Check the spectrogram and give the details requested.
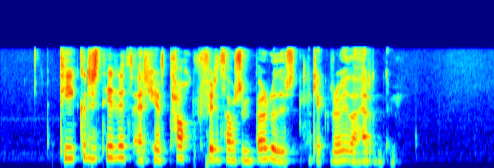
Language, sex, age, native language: Icelandic, female, 20-29, Icelandic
